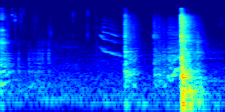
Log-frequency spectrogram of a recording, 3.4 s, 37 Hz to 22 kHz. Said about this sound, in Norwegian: Vi er på Stortinget, som i dag altså feirer 150 år. Vi går inn en eldgammel dør.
